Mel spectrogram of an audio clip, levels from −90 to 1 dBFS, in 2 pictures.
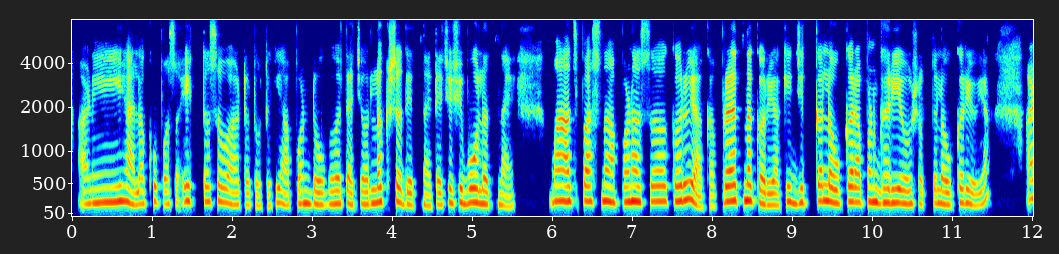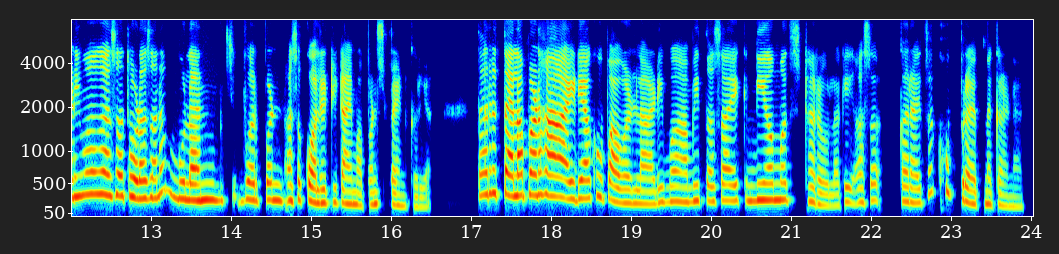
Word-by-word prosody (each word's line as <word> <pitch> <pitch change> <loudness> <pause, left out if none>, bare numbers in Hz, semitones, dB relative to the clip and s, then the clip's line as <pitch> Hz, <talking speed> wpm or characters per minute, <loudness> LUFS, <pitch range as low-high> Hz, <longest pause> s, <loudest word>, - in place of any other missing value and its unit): आणि 215 +4 +1
ह्याला 195 -3 -1
खूप 220 -5 -7
असं 190 - -8
एकटंसं 230 0 -3
वाटत 180 -3 -6
होतं, 165 0 -11
की 215 - -4
आपण 200 +3 -3
दोघं 190 +1 -2
त्याच्यावर 190 0 -4
लक्ष 225 +1 -1
देत 185 -5 -1
नाही, 165 -2 -6
त्याच्याशी 195 +4 -3
बोलत 200 -3 +1
नाही. 165 -4 -7 0.5
मग 235 - 0
आजपासनं 235 0 +1
आपण 225 +1 +2
असं 230 +1 +1
करूया 235 - +3
का? 160 - -11
प्रयत्न 240 +1 +5
करूया 180 -3 0
की 230 - 0
जितका 215 +3 -3
लवकर 225 -1 +2
आपण 220 +1 +1
घरी 210 +1 +2
येऊ 200 -2 +1
शकतो, 195 +1 -9
लवकर 195 +2 -2
येऊया. 190 +2 -4 0.5
आणि 290 +3 +2
मग 345 0 +2
असं 320 0 +2
थोडंसं 280 -1 +4
ना, 365 - -2 0.2
मुलांची 250 -1 +2
वर 255 -2 +2
पण 255 -1 0
असं 250 +2 -2
क्वालिटी 215 -2 +2
टाईम 190 -2 +1
आपण 180 +3 -6
स्पेंड 175 -3 -7
करूया. 145 -1 -13 0.6
तर 335 +2 +1
त्याला 315 -2 +8
पण 325 -1 +7
हा 320 - +8 0.2
आयडिया 275 0 +4
खूप 290 -4 -3
आवडला. 205 -4 0
आणि 190 +3 -3
मग 230 +1 -5
आम्ही 225 +1 -2
तसा 235 +1 -3
1 240 +1 -5
नियमच 250 +1 +1
ठरवला, 175 -7 -6
की 225 -1 -5
असं 245 +4 -8 0.3
करायचा 215 - -4
खूप 390 -4 -7
प्रयत्न 195 -5 -2
करणार. 155 -4 -10
220 Hz, 170 wpm, -19 LUFS, 195-245 Hz, 0.6 s, त्याला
